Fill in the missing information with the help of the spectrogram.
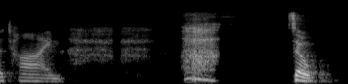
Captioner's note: sighs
